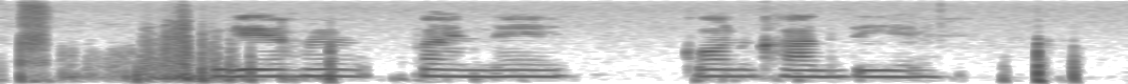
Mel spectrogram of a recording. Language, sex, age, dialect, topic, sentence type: Maithili, female, 25-30, Angika, agriculture, question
